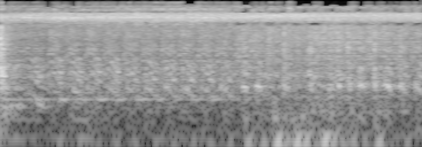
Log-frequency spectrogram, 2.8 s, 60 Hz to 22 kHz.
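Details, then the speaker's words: Fiesta RS Turbo, stored 17 years and original spec except the exhaust, fuel gauge reading empty. On starting spray the engine catches and stumbles but can't hold idle: fuel starvation from a failed fuel pump. "Fuel pump's not having it. It's going in, tank's coming out. We're going to rip this pump out."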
